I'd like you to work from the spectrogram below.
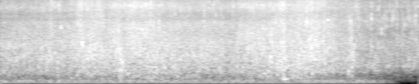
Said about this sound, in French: écoutez le son du large sur Onde Bleu la radio.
